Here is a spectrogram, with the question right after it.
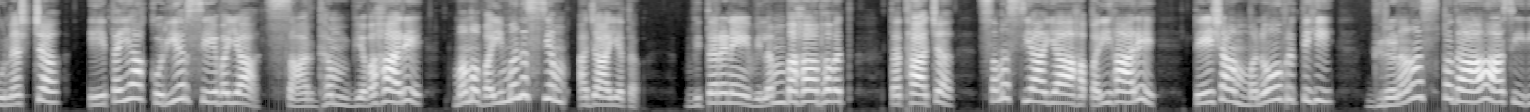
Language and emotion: Sanskrit, disgusted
